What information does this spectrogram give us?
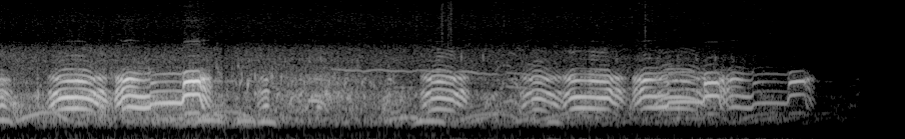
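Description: Long-tailed duck giving nasal, yodelling calls in quick rising-and-falling bursts, several notes a second, with overlapping voices suggesting more than one bird.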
